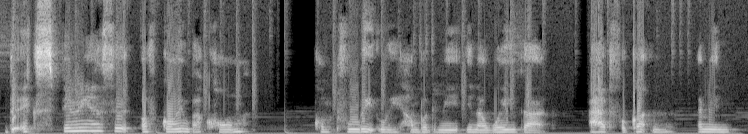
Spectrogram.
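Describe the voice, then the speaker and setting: A young woman from Congo speaks in a personal vlog. Her voice is warm and mellow at a middle pitch. She talks in a reflective, candid way, often pausing on "like" and restarting her sentences. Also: low-quality recording. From Democratic Republic of Congo. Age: 20s. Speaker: vlogger.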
